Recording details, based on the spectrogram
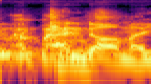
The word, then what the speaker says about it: Kendama: Kendama, yeah.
